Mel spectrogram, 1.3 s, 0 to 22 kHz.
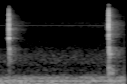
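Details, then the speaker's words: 2003–07 Chevrolet Silverado with factory fog lights (RPO T96) on a custom harness. Pressing the fog light button gives two sharp, crisp clicks about a second apart over a quiet background; the fog light relay is switching normally. "if I come into my truck and I hit my fuse button or my hit my fog light button you'll hear the click from the relay"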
